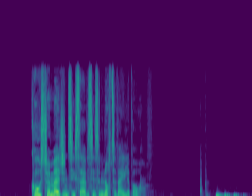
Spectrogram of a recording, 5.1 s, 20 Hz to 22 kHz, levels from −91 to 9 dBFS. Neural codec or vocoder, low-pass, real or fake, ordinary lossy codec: vocoder, 44.1 kHz, 128 mel bands, Pupu-Vocoder; 14.4 kHz; fake; none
